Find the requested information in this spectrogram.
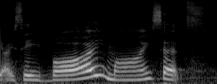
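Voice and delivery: slow model sentence, each word clear; slow model answer. Shown as a demonstration. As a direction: say "by myself" slowly for the class. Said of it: "So what do I say?".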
